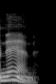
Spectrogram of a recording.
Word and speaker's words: 囝: is a polyphenetic character which can be pronounced as Jian or Nan. It is a dialect in areas such as Wu and Cantonese.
